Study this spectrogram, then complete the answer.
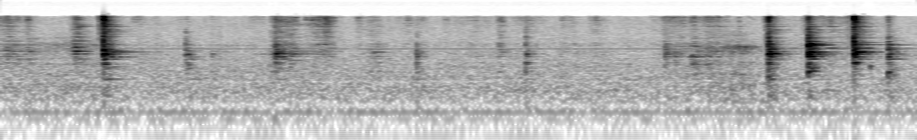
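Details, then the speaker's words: Vintage Arctic Air fan running with the cage off: sharp irregular clicks about one a second, bunching toward the end, over faint motor hum; shaft appears fine, suspected loose center hub with loose tabs holding the blade assembly, not confirmed. "all right definitely still something sticking now I did get another suggestion online that if it's not the shaft and it doesn't appear to be that could be an issue with this Center hub"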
